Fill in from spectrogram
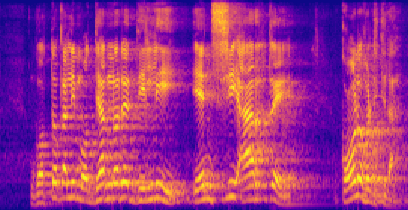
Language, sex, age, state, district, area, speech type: Odia, male, 60+, Odisha, Khordha, rural, read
